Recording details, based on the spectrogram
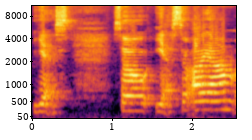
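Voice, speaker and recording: A woman's bright, sharp tone with audible room echo. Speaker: veterinarian, founder of online surgical training platform. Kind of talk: interview conversation. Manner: many fillers, hesitant.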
